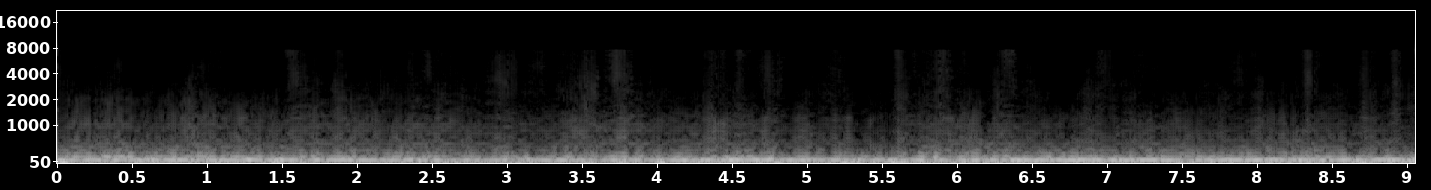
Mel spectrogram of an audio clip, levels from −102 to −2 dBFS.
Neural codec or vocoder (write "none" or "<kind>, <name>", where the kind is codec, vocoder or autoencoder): vocoder, BigVGAN v2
